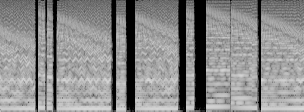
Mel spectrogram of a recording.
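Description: Korg minilogue xd analogue polysynth playing a lead patch. Its triangle LFO is turned up to a fast rate on pitch, so the notes wobble in a quick vibrato. The notes are held and re-struck several times with short gaps between them.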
